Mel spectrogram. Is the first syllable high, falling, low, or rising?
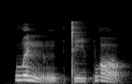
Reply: falling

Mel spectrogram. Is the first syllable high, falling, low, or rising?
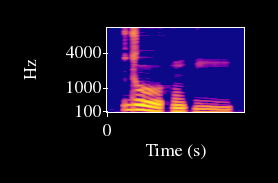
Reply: falling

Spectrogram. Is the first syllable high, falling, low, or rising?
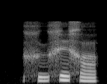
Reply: rising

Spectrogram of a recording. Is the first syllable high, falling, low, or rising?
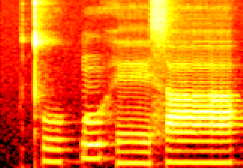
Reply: low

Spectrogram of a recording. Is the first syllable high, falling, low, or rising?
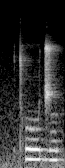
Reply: high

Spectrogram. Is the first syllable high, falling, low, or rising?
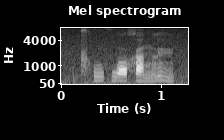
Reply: rising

